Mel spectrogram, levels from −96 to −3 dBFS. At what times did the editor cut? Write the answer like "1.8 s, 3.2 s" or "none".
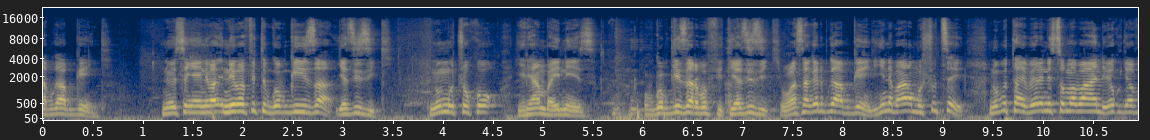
none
